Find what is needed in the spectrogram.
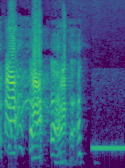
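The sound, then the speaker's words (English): A burst of voices laughing gives way to a steady, unbroken telephone dial tone that hums on alone, fairly loud, until the end, as a call is placed to a wife. “I'd like to try to get the wife on the phone right now”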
